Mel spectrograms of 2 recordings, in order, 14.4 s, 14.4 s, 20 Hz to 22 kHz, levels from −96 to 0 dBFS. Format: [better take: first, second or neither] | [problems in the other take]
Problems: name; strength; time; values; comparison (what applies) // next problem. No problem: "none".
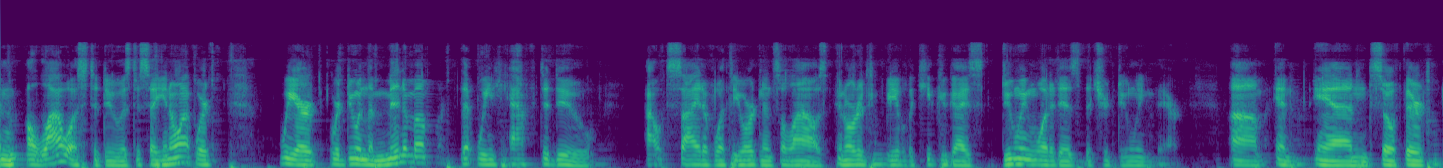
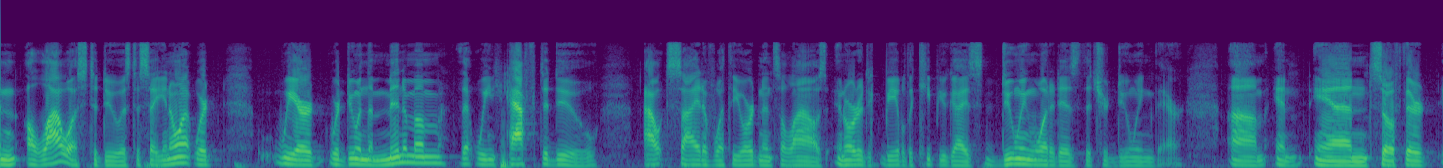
second | noise reduction (neural mask model DeepFilterNet 3)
